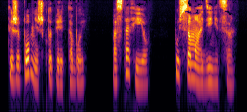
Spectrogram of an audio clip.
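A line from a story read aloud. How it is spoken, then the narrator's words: Young man speaking quietly. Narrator (Russian): один из парней негромко сказал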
